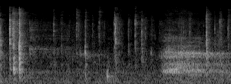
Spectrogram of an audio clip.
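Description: Gloved hands handling small packs of Japanese gum: a run of crisp, irregular clicks and taps, the loudest just after the start.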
